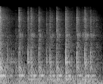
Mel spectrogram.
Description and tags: This sample has been recorded while knocking on the table (with fingers).
Used Microphone: Soundman OKM - II professional
finger-play, knock, table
